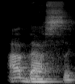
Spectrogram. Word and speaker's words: Hadassa: talvez seja Hadassa mas a gente vai pronunciar Hadassa porque aqui o h seria mudo né seu seu nome hebraico era Adassa que significa Murta Murta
